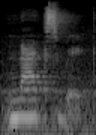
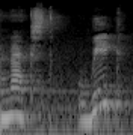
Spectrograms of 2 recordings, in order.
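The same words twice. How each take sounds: First: The t sound is dropped. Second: The t sound is clearly pronounced. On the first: The speaker calls it right. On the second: The speaker calls it wrong.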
